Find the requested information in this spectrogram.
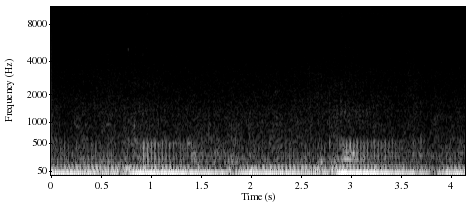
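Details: Low, rough purring from a cat, an unbroken rumbling drone rising and easing with slow breaths, no other sounds.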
